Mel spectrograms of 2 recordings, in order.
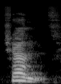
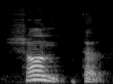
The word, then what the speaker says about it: Chantel: Like Chance, or Chanel. No. Chantel. No, so you did excellent French pronouncing.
